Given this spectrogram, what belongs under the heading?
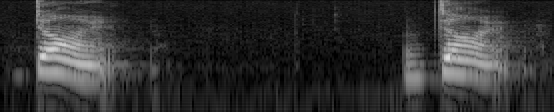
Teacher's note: it's really really common to hear that stop te in negative contractions · the stop T stops it short before the air is released. It's like you catch the sound. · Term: stopped T sound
